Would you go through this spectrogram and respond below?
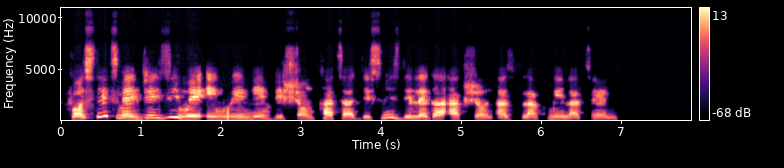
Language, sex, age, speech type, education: Nigerian Pidgin, female, 15-29, spontaneous, tertiary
